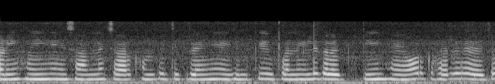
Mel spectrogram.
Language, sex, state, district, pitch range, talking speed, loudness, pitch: Hindi, female, Himachal Pradesh, Shimla, 230-245 Hz, 205 wpm, -14 LUFS, 235 Hz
